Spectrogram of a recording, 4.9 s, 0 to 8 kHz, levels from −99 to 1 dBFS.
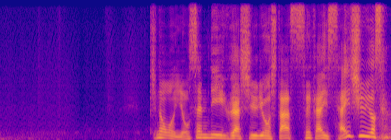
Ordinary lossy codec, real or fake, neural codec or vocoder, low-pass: none; fake; codec, 16 kHz, 1 kbps, FunCodec, trained on Chinese and English, 50 frames a second; none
